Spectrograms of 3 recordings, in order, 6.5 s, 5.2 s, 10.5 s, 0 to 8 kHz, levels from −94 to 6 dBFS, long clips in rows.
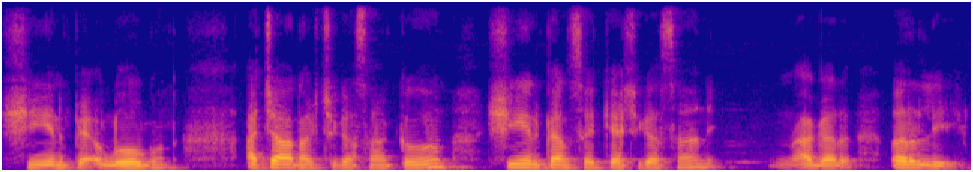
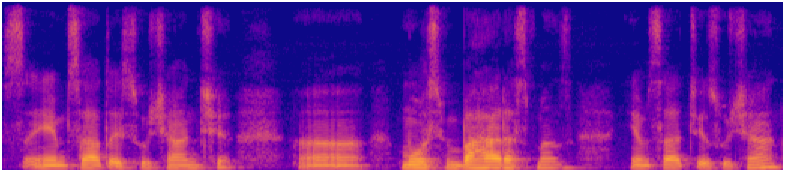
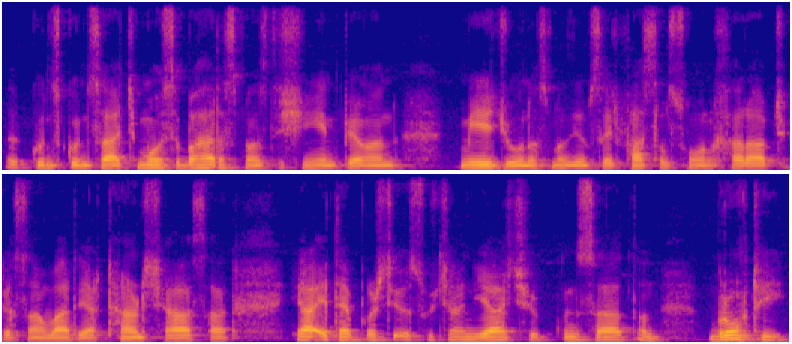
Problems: none marked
